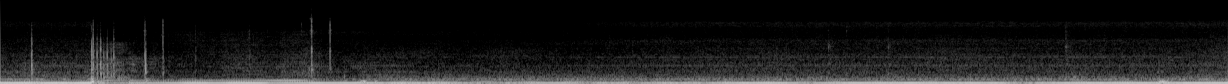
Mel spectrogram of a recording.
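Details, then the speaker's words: Takagi T-H3-DV-N tankless water heater on first startup, water around 135°F: deep steady low hum under the burner roar, swelling at high input; low-frequency vibration, cause unclear. "there's a little bit of a low vibration on this thing i don't know if you can hear that"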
